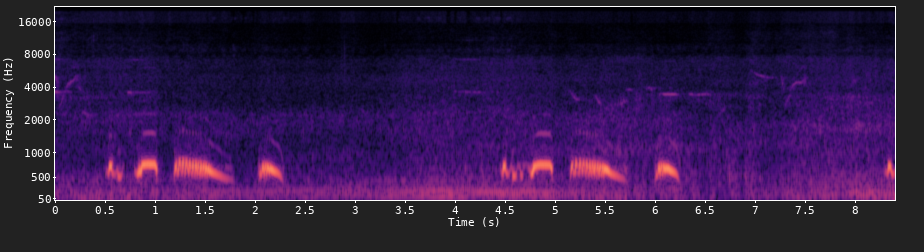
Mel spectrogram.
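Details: Spotted dove from the wild, recorded live, singing in the khan yon ha style. Two phrases about four seconds apart, each of four coos: short clipped notes, a longer drawn-out falling coo, then a final short note. Faint distant chirps.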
